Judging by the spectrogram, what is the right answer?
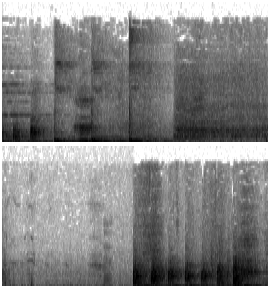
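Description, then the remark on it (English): A few sharp, loud knocks on a door, scattered among other busy, muffled sounds with a brief quieter lull before the noise returns. “Well, I rush upstairs to answer it just to stop the knocking, because what idiot is knocking?”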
